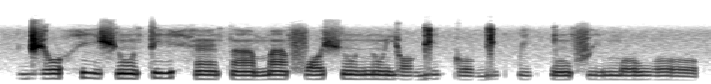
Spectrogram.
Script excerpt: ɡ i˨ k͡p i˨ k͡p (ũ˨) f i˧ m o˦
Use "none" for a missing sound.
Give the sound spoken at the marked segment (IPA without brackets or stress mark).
ũ˨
